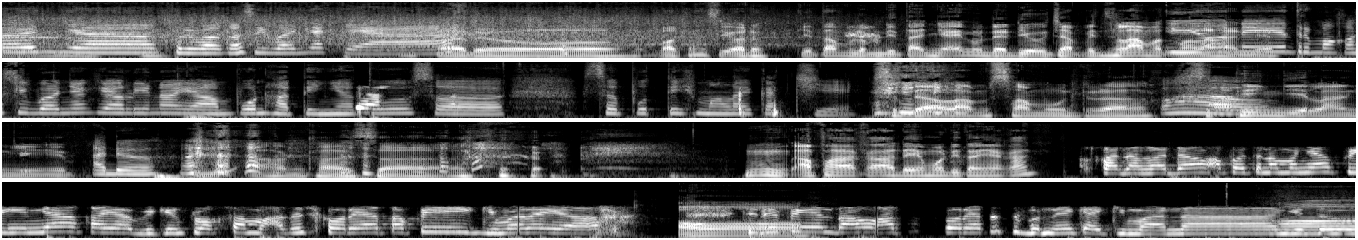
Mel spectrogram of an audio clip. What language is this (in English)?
Indonesian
